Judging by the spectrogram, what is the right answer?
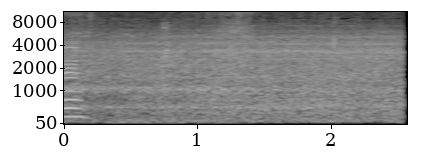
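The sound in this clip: Steady, continuous rumble of a train mixed into a recording as a sound effect, a broad even roar that holds at a constant loudness throughout without clear breaks or individual clacks.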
